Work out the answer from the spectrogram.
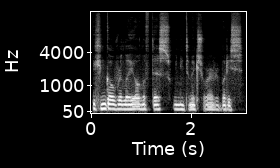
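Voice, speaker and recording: Male actual-play podcaster, gravelly with some fry, earnest and considerate, improvising in character. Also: medium pitch, level tone, quick pace, darkish tone. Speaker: tabletop role-play podcast player. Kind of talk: in-character improvised role-play and casual table talk.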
